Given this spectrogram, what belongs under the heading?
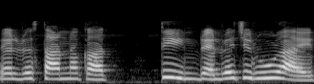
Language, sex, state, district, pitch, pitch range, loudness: Marathi, female, Maharashtra, Solapur, 260 Hz, 250-285 Hz, -14 LUFS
